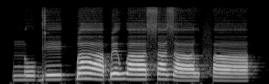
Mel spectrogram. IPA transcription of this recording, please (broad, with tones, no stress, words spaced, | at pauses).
no˨ɡeː˧ ɡ͡baː˦˨ɓɛ˦ waː˦sa˦zaː˨l faː˨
